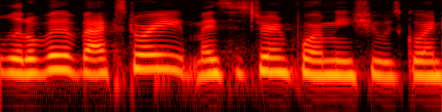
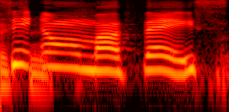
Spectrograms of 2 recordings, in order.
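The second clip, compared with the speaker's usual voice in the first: put-on country-style accent; 3 semitones higher than usual. Reading a title aloud after being asked for a country accent, in a country accent. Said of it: "Country accent".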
